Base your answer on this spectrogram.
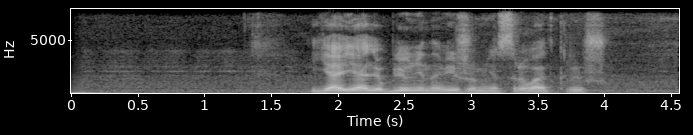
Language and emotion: Russian, neutral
